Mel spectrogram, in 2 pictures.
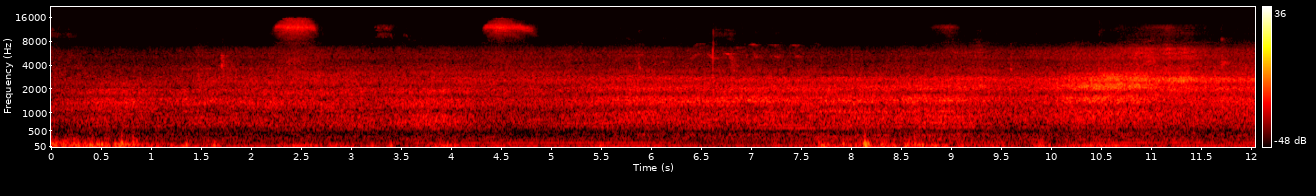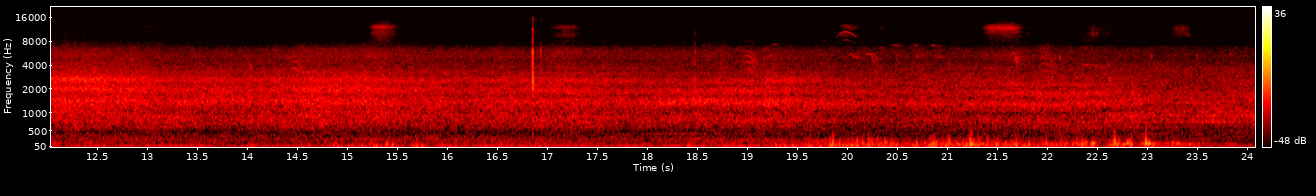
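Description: A steady low mechanical hum with a few held low tones under a broad outdoor background hiss. Wind buffets the microphone at the start and again near the end.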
